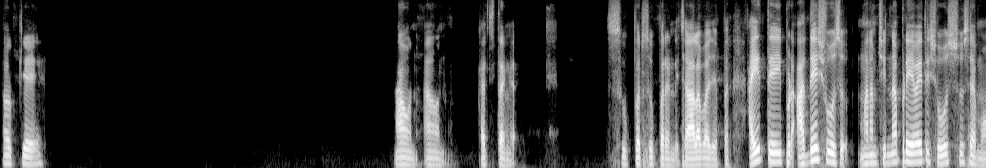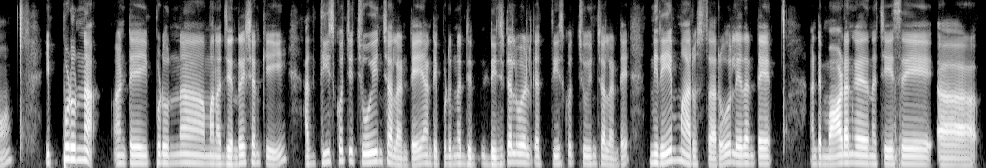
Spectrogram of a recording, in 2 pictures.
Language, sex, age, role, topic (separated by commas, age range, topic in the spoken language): Telugu, male, 25-29, host, చిన్నప్పట్లో మీకు అత్యంత ఇష్టమైన టెలివిజన్ కార్యక్రమం ఏది?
